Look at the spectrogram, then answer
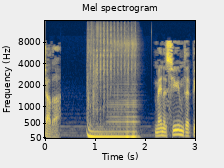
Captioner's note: electrical noise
